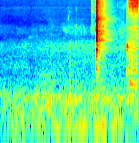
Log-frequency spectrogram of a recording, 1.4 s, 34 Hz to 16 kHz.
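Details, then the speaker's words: Honda CBR650F with an intermittent fuel pump and no start: a relay click, then a steady high whirr as the pump primes normally at key-on after two connectors were unplugged, sprayed with contact cleaner and refitted; wiring still to be checked. "ปั๊มติ๊กทำงานละก็มันไม่รู้มันเป็นอะไรนะเป็นผมถอดปลั๊ก2ตัวเนี้ยแล้วก็ฉีดโนกเข้าไปมันก็ดีขึ้น"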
